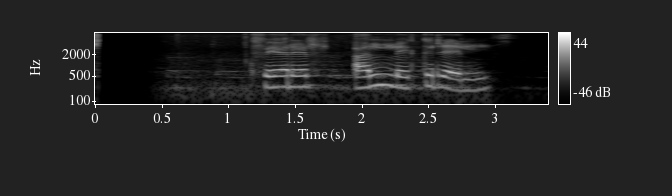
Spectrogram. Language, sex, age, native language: Icelandic, male, 10, Icelandic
